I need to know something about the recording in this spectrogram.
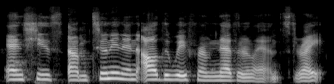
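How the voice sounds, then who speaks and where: Upbeat woman hosting with smooth dry voice. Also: mid-range voice, animated, normal speed, no echo. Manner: upbeat, enthusiastic. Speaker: podcast host. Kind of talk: podcast hosting. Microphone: video call.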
